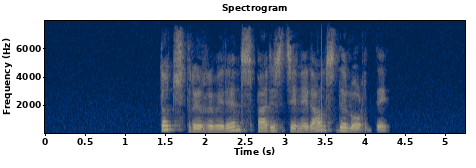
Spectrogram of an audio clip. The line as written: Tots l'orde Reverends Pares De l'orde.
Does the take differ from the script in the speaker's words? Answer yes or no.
yes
